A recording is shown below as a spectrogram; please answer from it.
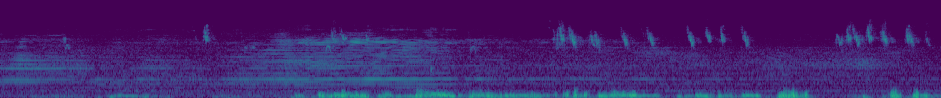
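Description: Faint birds chirping, in quick runs of short high calls a little past the middle and again near the end. Under them come low, irregular rumbles, and in the first half a faint steady hum of several tones.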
